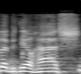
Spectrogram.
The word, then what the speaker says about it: Abdel Hach: É Rash, é isso? Rash, né? Sim, Professor Abdel Rash, geólogo, geotécnico, especialista em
